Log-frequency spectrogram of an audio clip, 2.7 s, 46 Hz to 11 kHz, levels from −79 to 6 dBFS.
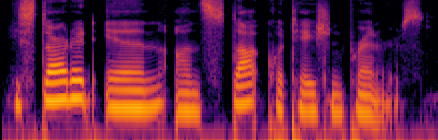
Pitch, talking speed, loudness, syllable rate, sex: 165 Hz, 155 wpm, -18 LUFS, 4.4 syllables/s, female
